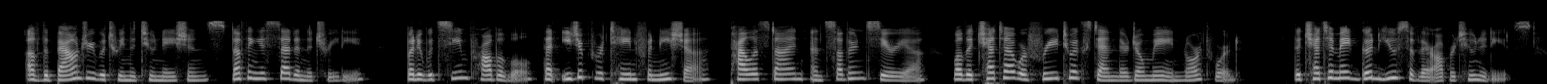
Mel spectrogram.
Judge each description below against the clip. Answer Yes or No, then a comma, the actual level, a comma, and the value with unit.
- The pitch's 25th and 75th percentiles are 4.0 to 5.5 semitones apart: Yes, average, 4.5 semitones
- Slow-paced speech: No, average, 170 wpm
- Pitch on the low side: No, high, 235 Hz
